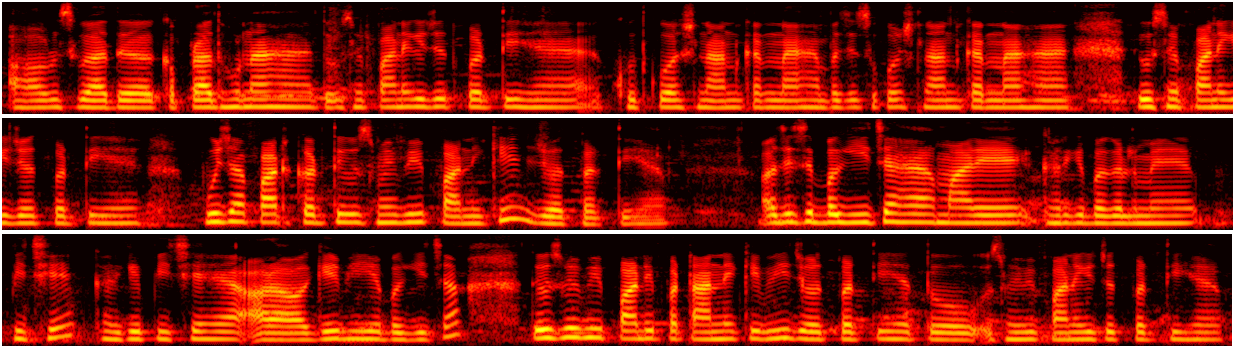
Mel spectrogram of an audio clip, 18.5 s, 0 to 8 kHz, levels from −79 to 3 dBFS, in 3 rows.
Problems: background conversations at intervals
